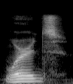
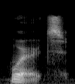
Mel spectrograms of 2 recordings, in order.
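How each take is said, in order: First: First "Words," lifted with a rising tune; lightly voiced Hamlet brushing off the question; Hamlet, idle reply. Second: Lightly voiced Hamlet dismissing the book; Hamlet, dismissive. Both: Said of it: "Hamlet replied".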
